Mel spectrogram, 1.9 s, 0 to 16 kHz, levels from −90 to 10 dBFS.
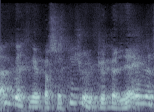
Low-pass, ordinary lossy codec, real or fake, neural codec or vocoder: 14.4 kHz; AAC, 64 kbps; fake; codec, 44.1 kHz, 2.6 kbps, DAC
